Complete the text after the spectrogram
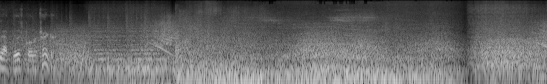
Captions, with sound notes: All you have to do is pull the trigger. [explosion]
